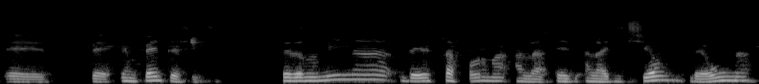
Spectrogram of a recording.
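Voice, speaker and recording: An Ecuadorian man, a student, reading aloud haltingly in an online class over a video call. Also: a little high, animated, husky, dry recording. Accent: Ecuadorian Spanish. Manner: slow, halting reading with restarts. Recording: tinny, dry phone-like line.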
